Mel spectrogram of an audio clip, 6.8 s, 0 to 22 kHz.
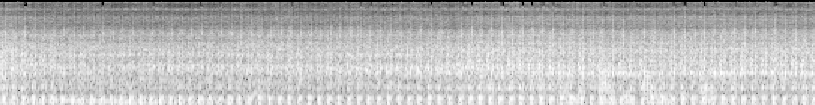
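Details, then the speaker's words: Honda CBR 250R at idle: quick even ticking clatter about four beats a second, owner suspects loose timing chain needing tensioner adjustment, before tightening. "I have a CBR 250R okay uh which has a timing chain sound seems to be the chemical is a little bit loose on it so which needs to be tightened"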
